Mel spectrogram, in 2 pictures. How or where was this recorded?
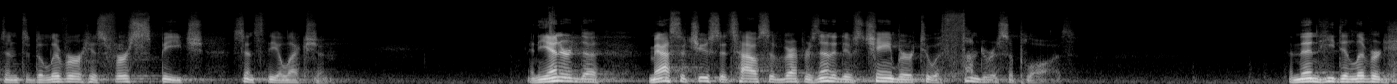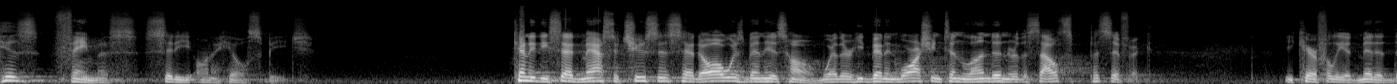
large echoing room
